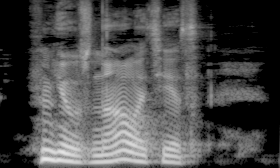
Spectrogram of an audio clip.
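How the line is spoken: Mocking, trembling question. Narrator (Russian): Насмешливо, но с дрожью в голосе спросил вошедший

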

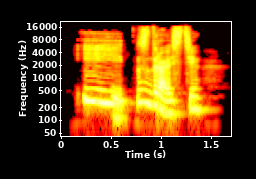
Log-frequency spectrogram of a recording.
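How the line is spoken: Strained, intimidated. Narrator (Russian): с трудом выдавила я, чувствуя себя под пронизывающим взглядом Эрта Торано, как мышь перед драконом

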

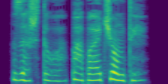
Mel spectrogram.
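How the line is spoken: Sobbing woman. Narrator (Russian): Я всхлипнула каждой клеточкой

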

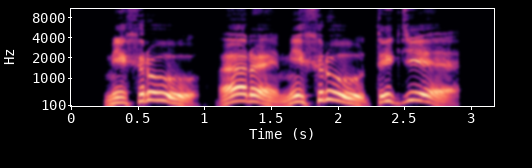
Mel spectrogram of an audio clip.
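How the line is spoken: Shouted. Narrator (Russian): закричал он

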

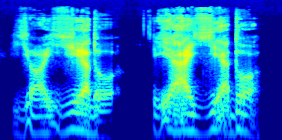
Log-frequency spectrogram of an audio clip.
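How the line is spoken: Tense, through clenched teeth. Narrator (Russian): Процедил Алексей, чувствуя, как желваки ходят ходуном

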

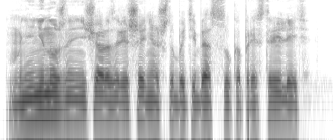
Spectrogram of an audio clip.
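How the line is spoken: Angry. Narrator (Russian): Зло сказал один из бойцов

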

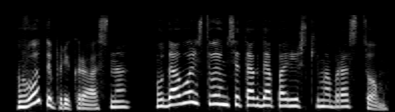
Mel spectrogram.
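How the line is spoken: Cheerful, smiling reply. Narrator (Russian): весело подхватил Тамье, улыбаясь молодой женщине

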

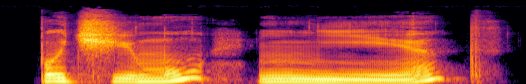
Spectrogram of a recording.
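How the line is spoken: Seductive low purr. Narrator (Russian): манящим грудным голосом промурлыкала она

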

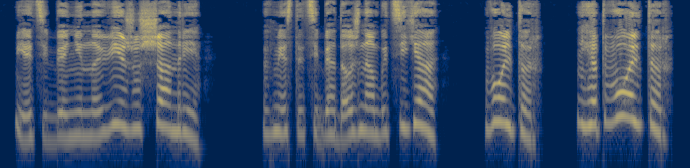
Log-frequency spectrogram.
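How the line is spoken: Sobbing woman. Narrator (Russian): Она разрыдалась

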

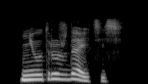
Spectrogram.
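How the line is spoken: Cold, curt. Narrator (Russian): Холодно бросила она подоспевшему отряду стражников

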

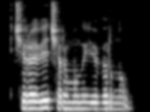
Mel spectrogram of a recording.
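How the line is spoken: Quiet. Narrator (Russian): тихо сказал Лешка

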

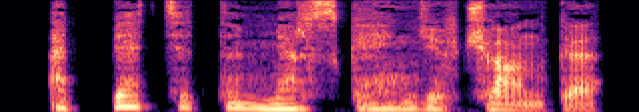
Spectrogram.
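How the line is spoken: Hissing. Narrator (Russian): прошипела Демонесса

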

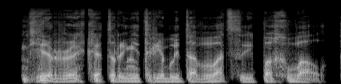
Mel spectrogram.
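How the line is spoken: Snorting. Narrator (Russian): хмыкнул Максим Игоревич

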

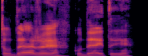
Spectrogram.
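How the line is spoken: Man drawling. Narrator (Russian): протянул мужчина

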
